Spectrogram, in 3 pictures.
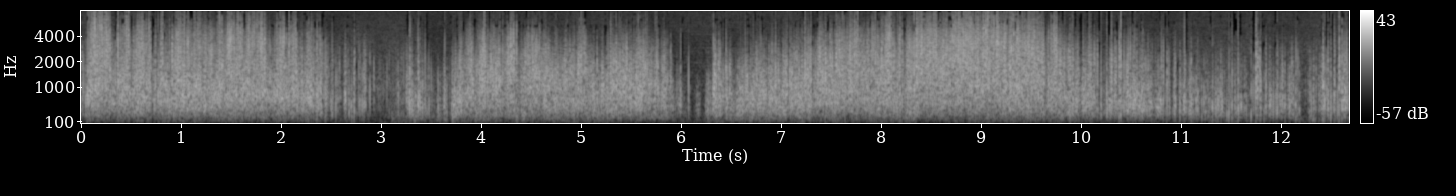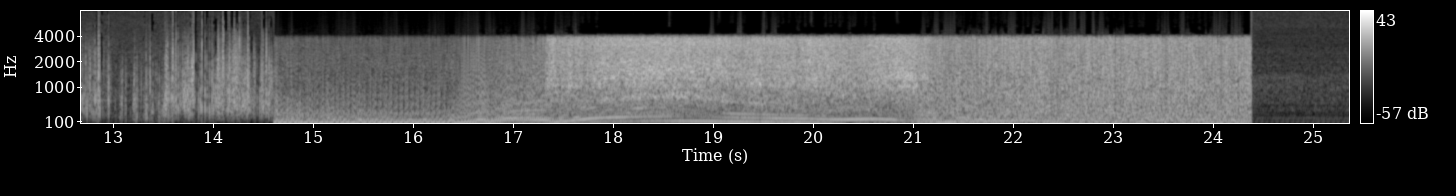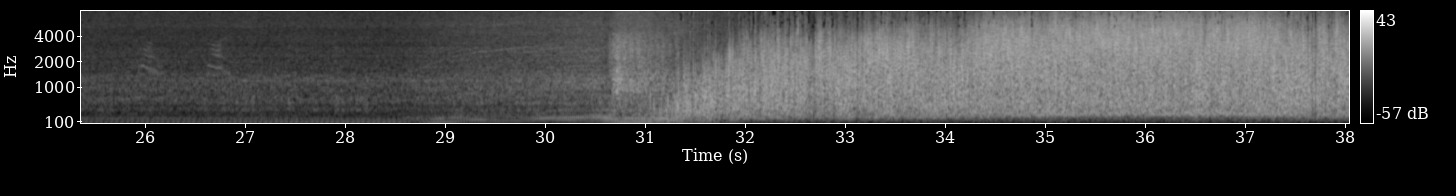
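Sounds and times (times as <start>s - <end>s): heavy rushing noise: 0.2s - 24.4s
car engine revving: 14.6s - 24.4s, 28.7s - 38.0s.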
